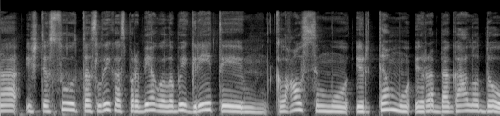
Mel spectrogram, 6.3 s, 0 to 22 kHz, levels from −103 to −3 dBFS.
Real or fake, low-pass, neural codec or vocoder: fake; 14.4 kHz; vocoder, 44.1 kHz, 128 mel bands every 256 samples, BigVGAN v2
